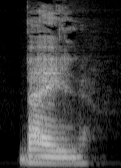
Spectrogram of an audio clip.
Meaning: third-person plural present indicative/subjunctive of bêler
- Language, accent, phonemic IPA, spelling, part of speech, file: French, Canada, /bɛl/, bêlent, verb, LL-Q150 (fra)-bêlent.wav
